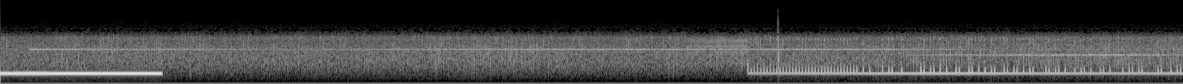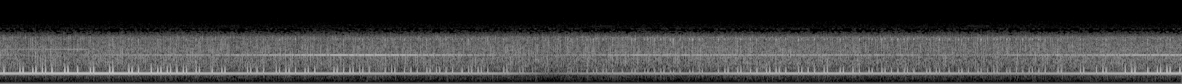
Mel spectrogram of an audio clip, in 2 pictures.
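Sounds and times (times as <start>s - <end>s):
PSK31 digital radio signal stream: 0.0s - 1.7s, 7.5s - 23.6s.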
